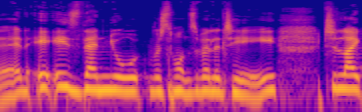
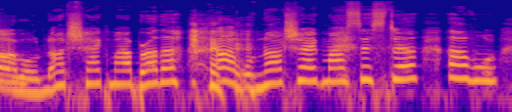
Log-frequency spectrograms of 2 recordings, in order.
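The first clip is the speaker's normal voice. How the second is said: mock pledge recital; 6 semitones higher than usual. Mock chant of rules.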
